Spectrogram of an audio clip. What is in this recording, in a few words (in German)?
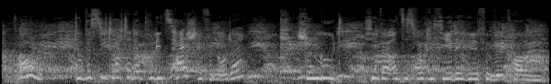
Junge Frau Bei Versammlung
